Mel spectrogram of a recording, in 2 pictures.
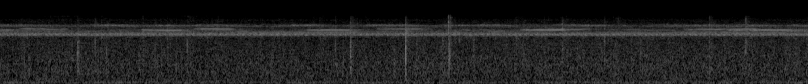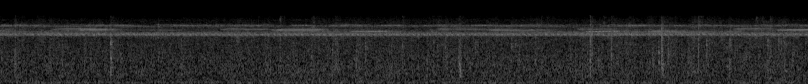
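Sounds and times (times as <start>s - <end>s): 
tropical rain: 0.0s - 16.1s.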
